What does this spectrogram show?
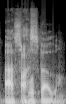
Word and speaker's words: Has votado: The H is silent. It's like Has Votado.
